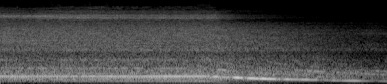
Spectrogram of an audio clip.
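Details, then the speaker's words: Hoover TurboPower 5000 vacuum from 2003, carbon brushes thought to have maybe 25–30% life: steady motor hum, then pitch slides smoothly down after switch-off with no scraping or rattle, a normal wind-down. "that's the wine down so I wanted you to hear that that's actually normal for those of you that are wondering"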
